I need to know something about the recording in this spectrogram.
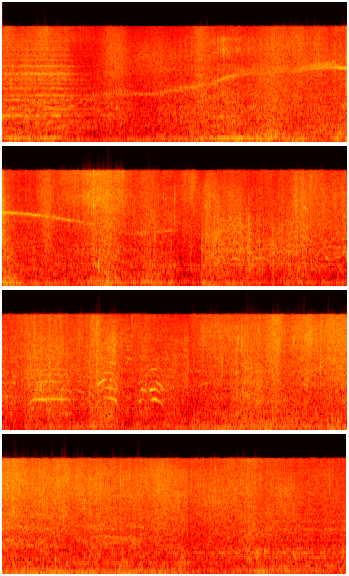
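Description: Heavy rain pours and wind roars outdoors.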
